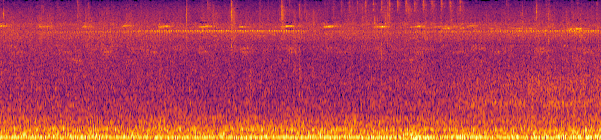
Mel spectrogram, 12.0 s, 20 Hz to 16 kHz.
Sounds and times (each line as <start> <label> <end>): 0.0 rain 12.0
0.0 cricket 12.0
7.8 cars going by in the distance 12.0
